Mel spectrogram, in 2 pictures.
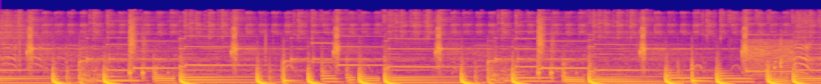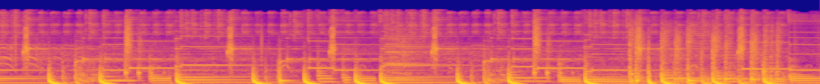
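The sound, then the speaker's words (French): An upbeat pop song plays with a steady, punchy beat, bright sustained melodic tones and regular percussive hits, loud and continuous for the whole stretch. “Ben, ça décoiffe cette musique”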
